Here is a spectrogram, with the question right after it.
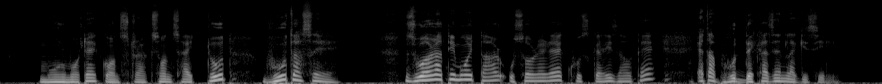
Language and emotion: Assamese, fearful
